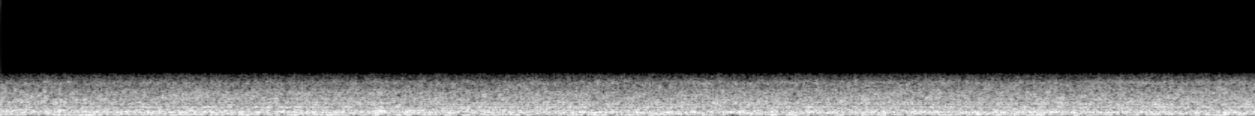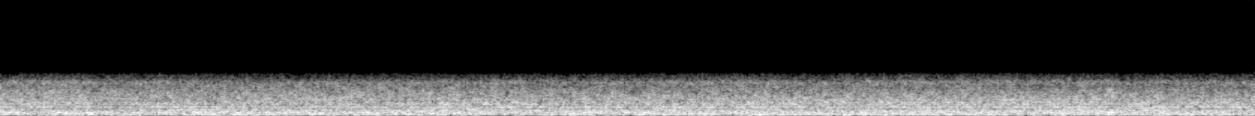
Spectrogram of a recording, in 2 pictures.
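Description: Steady rumble and hiss inside a Santiago Metro subway car, the train running, with a faint steady whine under it.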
